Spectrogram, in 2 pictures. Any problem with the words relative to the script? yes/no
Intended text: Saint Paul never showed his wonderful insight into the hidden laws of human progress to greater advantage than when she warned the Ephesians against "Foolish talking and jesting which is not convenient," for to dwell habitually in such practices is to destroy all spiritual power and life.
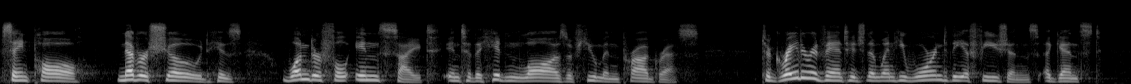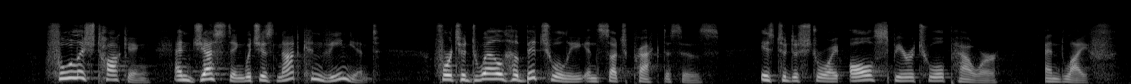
yes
